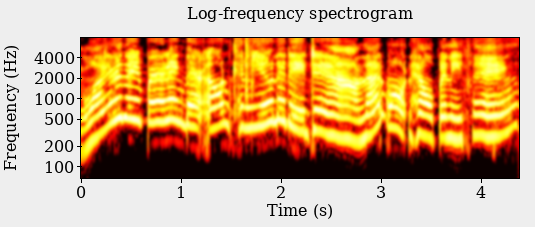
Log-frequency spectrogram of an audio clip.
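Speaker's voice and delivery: put-on very high little old lady voice. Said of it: "my um old lady impression".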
